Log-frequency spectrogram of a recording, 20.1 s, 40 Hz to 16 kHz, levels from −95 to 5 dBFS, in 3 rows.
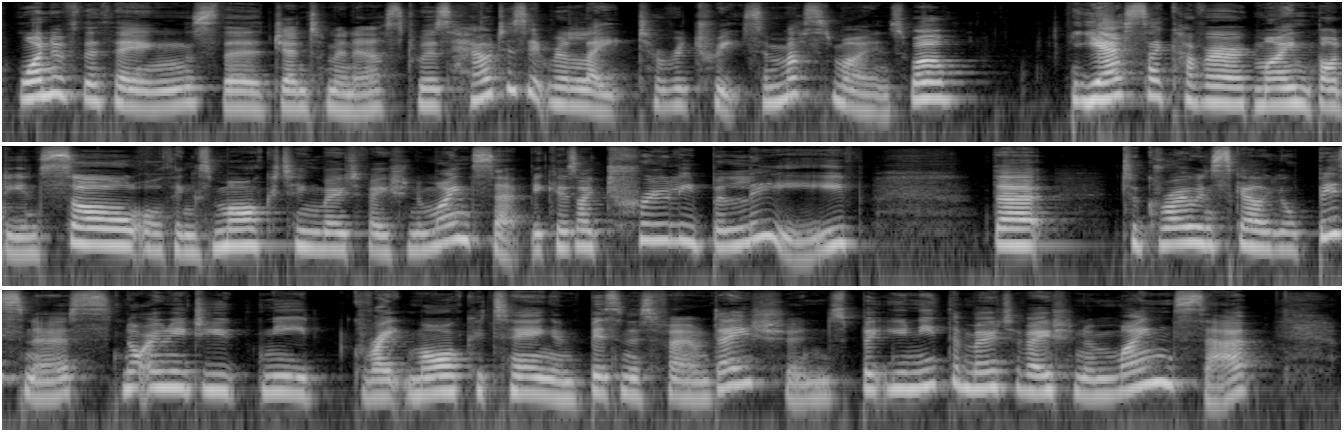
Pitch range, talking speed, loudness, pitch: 190-245 Hz, 175 wpm, -25 LUFS, 215 Hz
